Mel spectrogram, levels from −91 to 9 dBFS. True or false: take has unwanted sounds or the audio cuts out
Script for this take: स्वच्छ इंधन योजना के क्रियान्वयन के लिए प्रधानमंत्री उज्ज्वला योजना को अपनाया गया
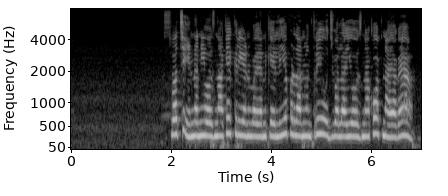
false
